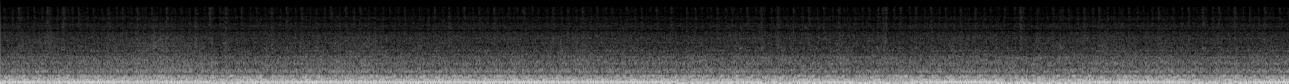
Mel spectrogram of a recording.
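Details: Ford F-250 with a 7.5L 460 big-block V8 after replacing the starter bypass solenoid for a no-crank, no-start. Deep, even burble with a steady low hum and no knocks or misses; a smooth, healthy idle.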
